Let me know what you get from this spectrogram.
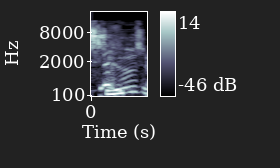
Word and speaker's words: Suze: So it's Suze or Susie? – It's actually Suze. That's how she pronounces it. She pronounces it Suze in the Suze. But I was like, I've always said Susie, but you know, Suze Orman.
